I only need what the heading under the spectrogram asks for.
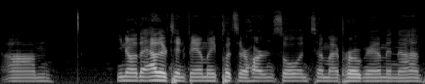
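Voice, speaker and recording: Even-toned, high-voiced male motorcycle racer. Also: clear, resonant tone, dry recording. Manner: halting, plain-spoken, frequent "you know". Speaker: motorcycle racer, race winner. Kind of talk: casual post-race interview. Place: outdoor racetrack podium over microphone.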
